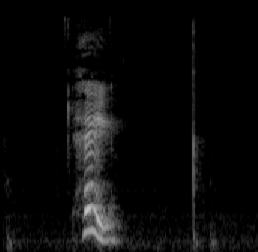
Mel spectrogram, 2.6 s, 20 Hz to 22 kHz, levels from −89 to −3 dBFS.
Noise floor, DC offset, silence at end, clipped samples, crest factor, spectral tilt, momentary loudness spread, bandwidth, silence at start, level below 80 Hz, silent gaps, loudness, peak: -75 dBFS; under 0.1%; 1.4 s; under 0.1%; 20 dB; -3 dB/octave; 22 LU; 16.5 kHz; 0.75 s; -86 dBFS; none; -34 LUFS; -20 dBFS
